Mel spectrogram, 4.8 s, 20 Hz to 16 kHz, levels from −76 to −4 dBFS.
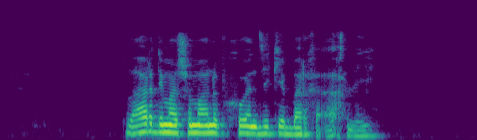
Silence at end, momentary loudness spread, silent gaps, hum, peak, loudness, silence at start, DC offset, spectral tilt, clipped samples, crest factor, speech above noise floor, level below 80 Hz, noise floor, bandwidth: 1 s; 17 LU; none; none; -4 dBFS; -19 LUFS; 1.25 s; under 0.1%; -8 dB/octave; under 0.1%; 18 dB; 56 dB; -52 dBFS; -75 dBFS; 7.6 kHz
